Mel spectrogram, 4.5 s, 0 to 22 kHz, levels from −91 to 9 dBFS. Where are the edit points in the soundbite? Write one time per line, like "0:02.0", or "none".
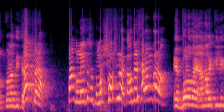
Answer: none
